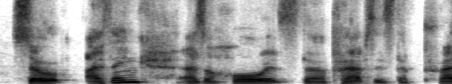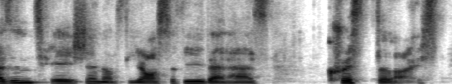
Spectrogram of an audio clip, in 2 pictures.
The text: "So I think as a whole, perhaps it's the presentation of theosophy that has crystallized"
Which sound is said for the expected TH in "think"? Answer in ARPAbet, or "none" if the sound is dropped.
TH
